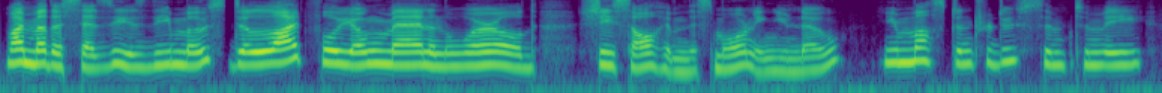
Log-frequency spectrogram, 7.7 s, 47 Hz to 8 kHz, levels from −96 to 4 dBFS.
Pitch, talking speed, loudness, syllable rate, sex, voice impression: 220 Hz, 200 wpm, -18 LUFS, 4.7 syllables/s, female, slightly feminine, slightly adult-like, slightly fluent, calm, slightly unique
